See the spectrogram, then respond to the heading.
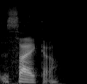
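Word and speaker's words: Saeko: It's Psycho.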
